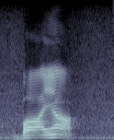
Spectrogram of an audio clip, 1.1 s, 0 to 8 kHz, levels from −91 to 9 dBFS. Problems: none marked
